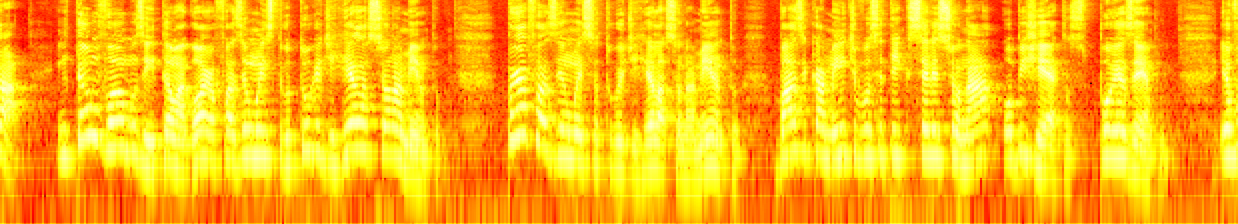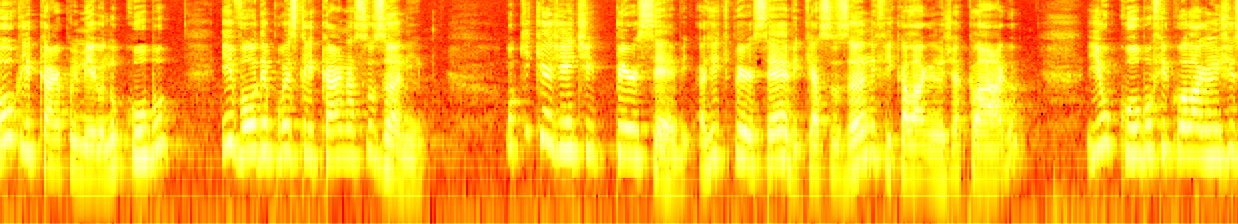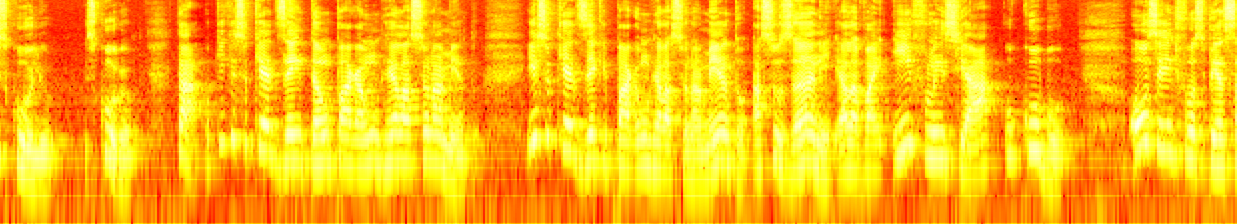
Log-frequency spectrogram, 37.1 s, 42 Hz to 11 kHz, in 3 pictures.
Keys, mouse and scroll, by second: 16.3 shift+right click.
